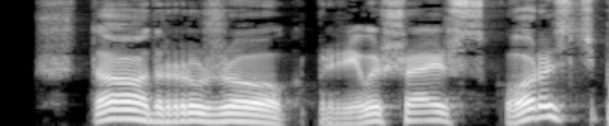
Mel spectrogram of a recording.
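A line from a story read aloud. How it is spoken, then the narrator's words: Growling. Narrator (Russian): прорычал я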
